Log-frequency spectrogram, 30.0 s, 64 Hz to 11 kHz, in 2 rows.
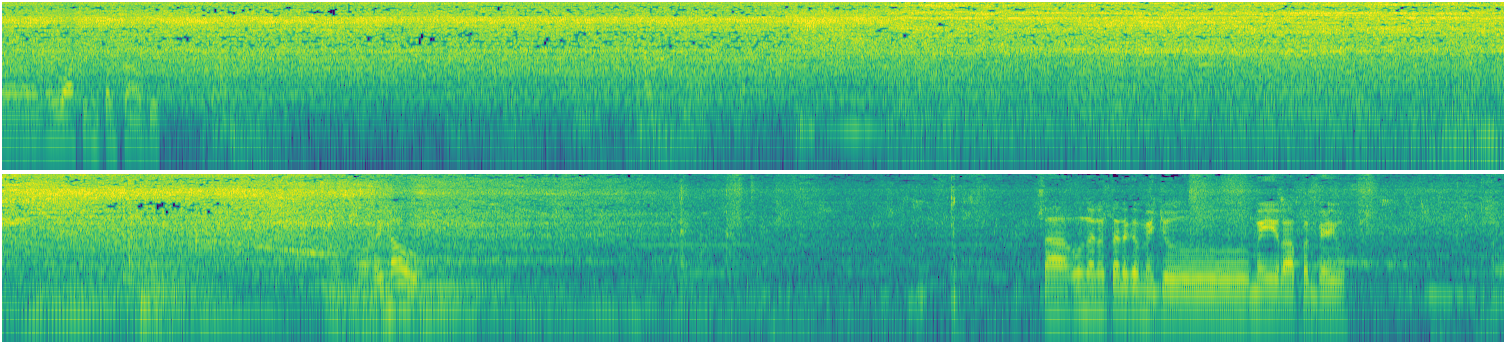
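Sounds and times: angle grinder sanding steel: 0.0 - 21.7.

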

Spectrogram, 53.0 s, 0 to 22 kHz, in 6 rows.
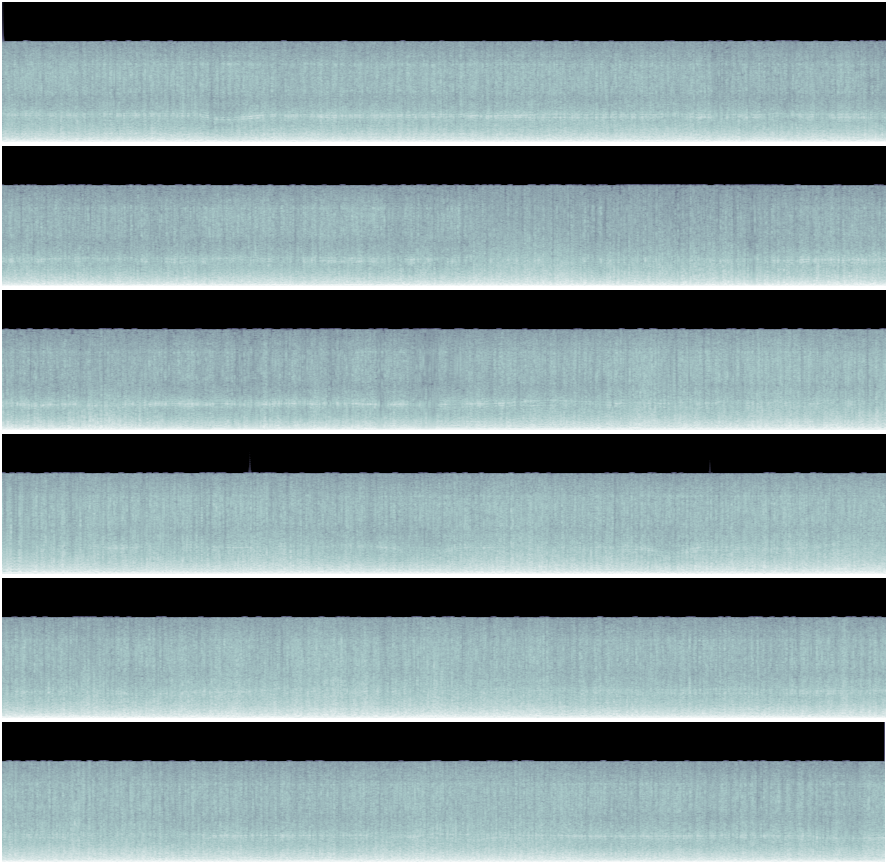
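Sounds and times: drone propellers buzzing: 0.0 - 53.0.

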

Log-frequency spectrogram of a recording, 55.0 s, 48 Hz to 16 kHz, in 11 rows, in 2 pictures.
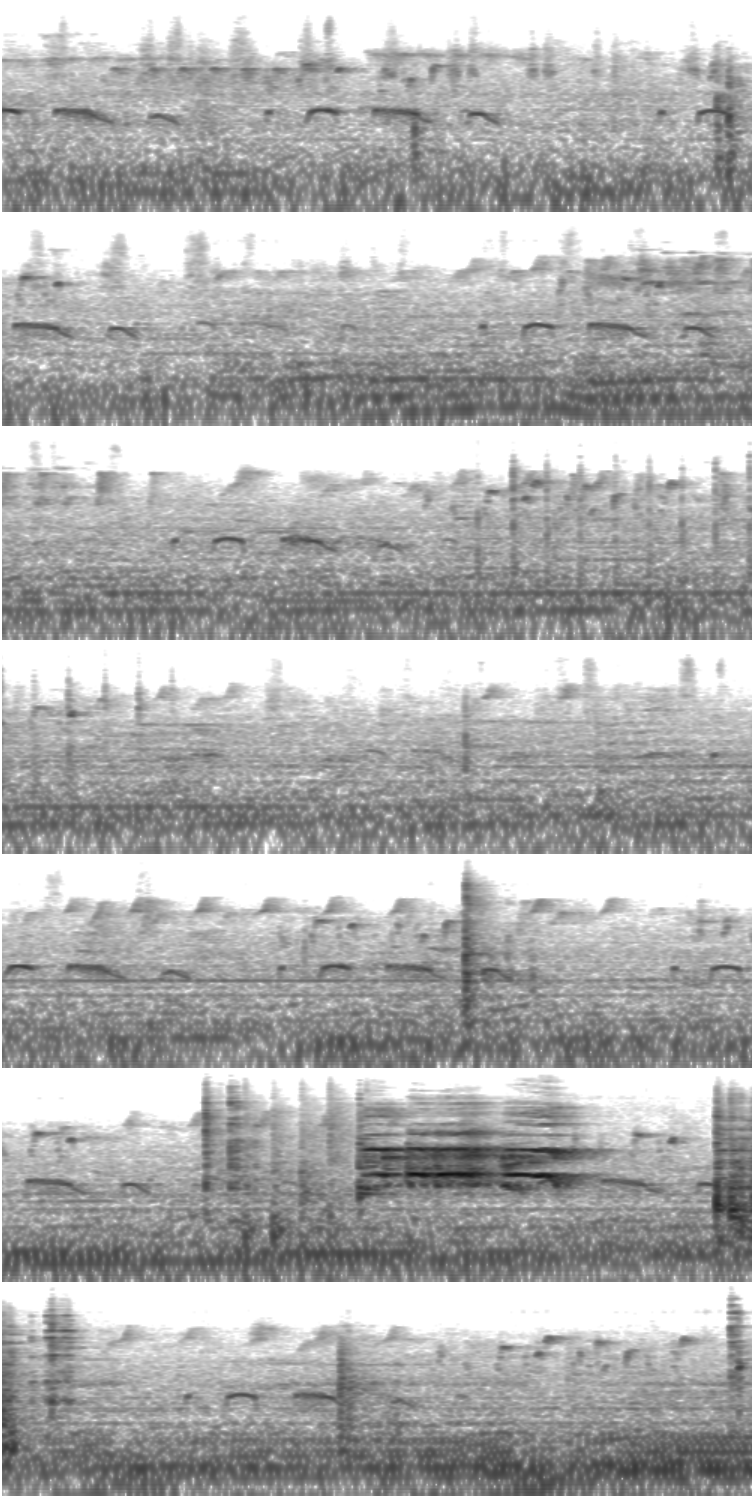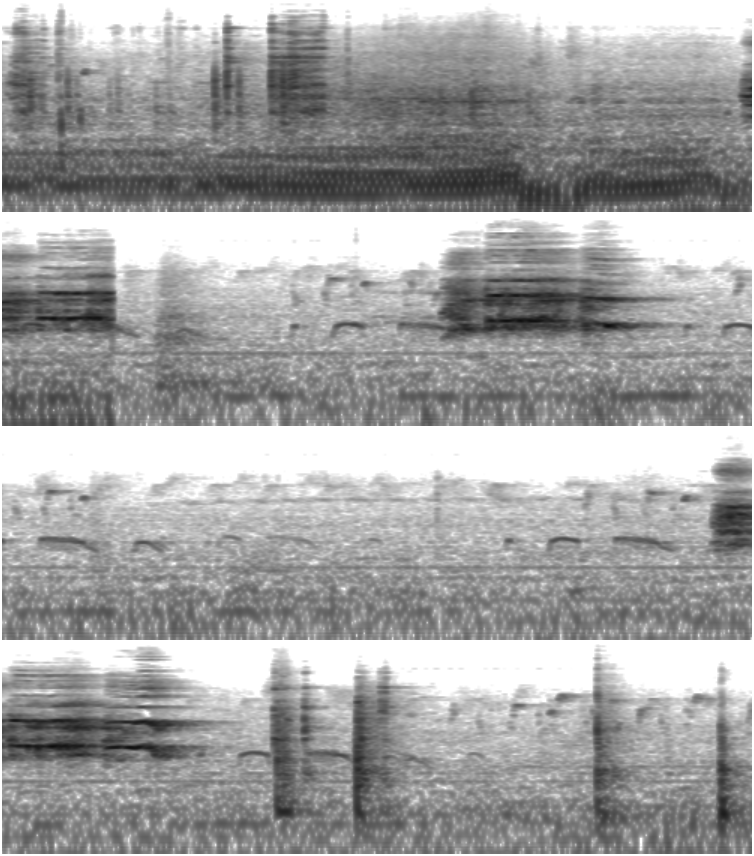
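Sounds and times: roosters crowing: 25.1 - 30.6, 34.5 - 41.0, 42.2 - 46.0, 48.7 - 52.9
utensils clinking: 29.8 - 30.6, 34.8 - 37.4.

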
